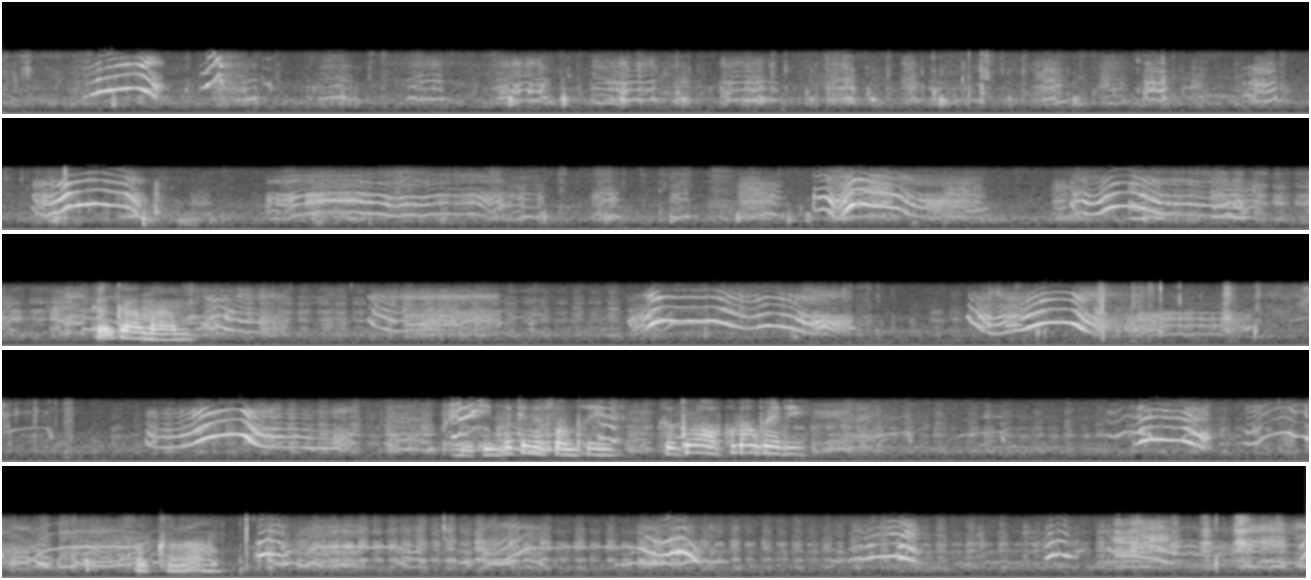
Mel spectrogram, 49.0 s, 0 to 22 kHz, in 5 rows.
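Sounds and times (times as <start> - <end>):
dog panting: 0.0 - 48.9
newborn puppy crying: 0.1 - 48.9.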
